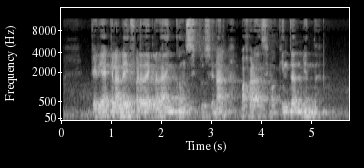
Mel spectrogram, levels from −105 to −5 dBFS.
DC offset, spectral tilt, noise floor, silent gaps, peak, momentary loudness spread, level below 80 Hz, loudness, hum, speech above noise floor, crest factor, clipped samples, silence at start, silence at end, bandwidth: under 0.1%; -4 dB/octave; -55 dBFS; none; -10 dBFS; 11 LU; -54 dBFS; -28 LUFS; none; 27 dB; 20 dB; under 0.1%; 0.5 s; 0.3 s; 12 kHz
